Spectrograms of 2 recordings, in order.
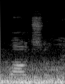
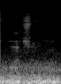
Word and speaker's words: Wauchula: Wauchula. By the way, the U is silent in Wauchula. It's not Wauchula, it's Wauchula.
